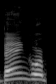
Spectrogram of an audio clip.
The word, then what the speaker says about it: Bangor: made a bet with Bangor PAS Brooke Kerzner it's actually pronounced Bangor out in Pennsylvania and if the New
